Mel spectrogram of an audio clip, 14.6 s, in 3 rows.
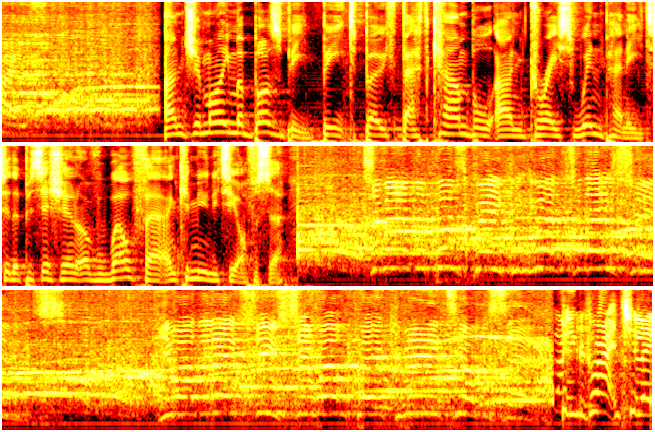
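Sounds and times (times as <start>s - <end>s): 
crowd cheering: 0.0s - 1.2s, 7.1s - 14.5s
speech: 1.2s - 7.8s.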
